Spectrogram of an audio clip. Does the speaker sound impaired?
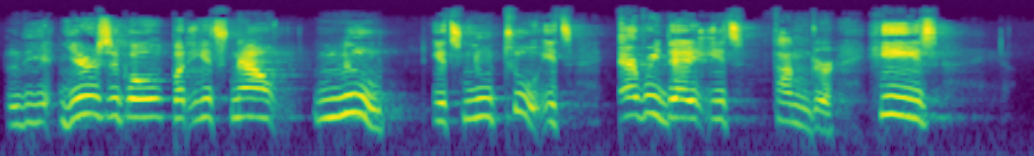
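Yes: aphasia after stroke; massive stroke, adult onset, one week comatose, numb hand, aphasia affecting talking, reading, writing, singing; just over 7 years since stroke; could not talk, read or write at first, friend helped with talking, hard to memorize, halting telegraphic sentences.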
